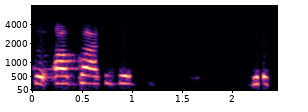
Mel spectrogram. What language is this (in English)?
Hindi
